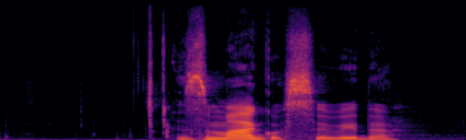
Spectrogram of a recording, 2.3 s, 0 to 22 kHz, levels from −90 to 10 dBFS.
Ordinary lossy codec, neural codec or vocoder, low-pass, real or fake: none; none; none; real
